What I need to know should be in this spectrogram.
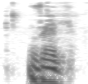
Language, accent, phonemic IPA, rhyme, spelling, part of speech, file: English, Southern England, /ɹɛv/, -ɛv, rev, verb / noun, LL-Q1860 (eng)-rev.wav
- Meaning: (verb) To increase the speed of a motor, or to operate at a higher speed; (noun) 1. Clipping of revolution (of something spinning) 2. Clipping of revenue 3. Clipping of reverend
